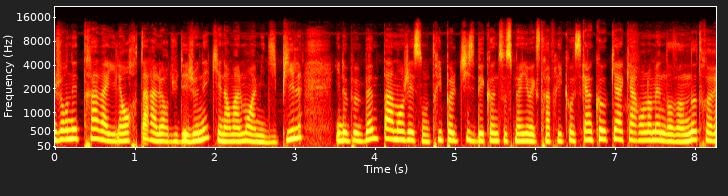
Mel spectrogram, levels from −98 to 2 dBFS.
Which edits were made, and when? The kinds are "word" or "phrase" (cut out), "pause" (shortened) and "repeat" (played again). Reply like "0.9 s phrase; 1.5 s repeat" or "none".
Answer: 6.6 s word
